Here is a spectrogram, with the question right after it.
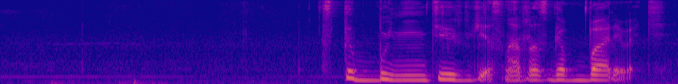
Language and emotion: Russian, angry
